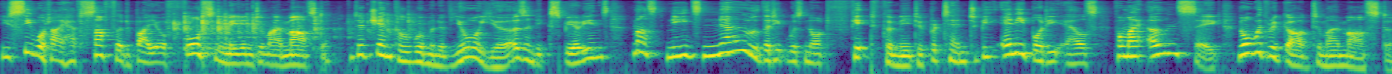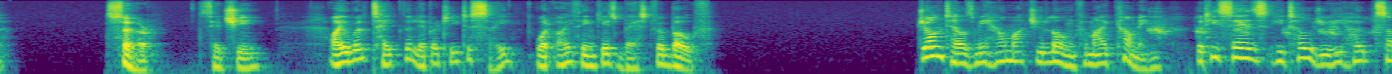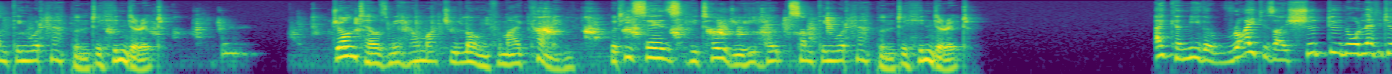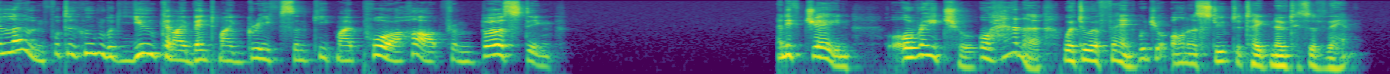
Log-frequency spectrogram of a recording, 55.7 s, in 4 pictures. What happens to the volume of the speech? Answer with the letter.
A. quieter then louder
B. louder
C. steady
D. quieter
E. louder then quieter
C.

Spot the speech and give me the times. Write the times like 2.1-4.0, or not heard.
0.0-13.9, 15.0-21.1, 23.1-29.6, 31.1-37.6, 39.4-47.3, 49.5-55.3.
